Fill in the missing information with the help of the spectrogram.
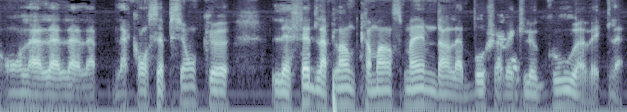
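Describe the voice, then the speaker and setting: A deep, low-pitched man in his sixties with a Quebec French accent. He explains sleep remedies in a relaxed, conversational way. He hesitates and restarts his phrases often. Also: moderate pace. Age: 60s. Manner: hesitant, many restarts and fillers. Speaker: guest pharmacology researcher. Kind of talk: casual expert chat.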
